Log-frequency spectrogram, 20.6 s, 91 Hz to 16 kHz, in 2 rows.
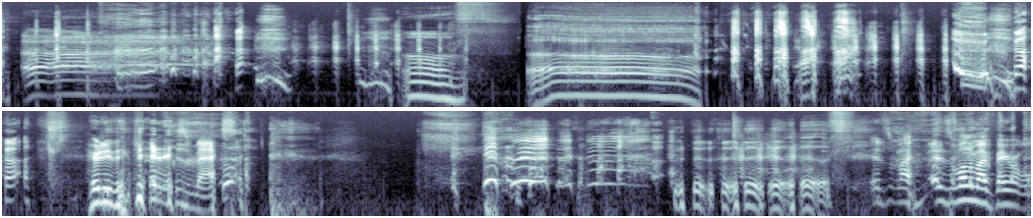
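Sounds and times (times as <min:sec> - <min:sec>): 
bursts of snickering laughter: 0:00.0 - 0:04.7, 0:06.9 - 0:10.7, 0:15.1 - 0:20.5
loud drawn-out resonant groaning burp: 0:00.2 - 0:02.1, 0:05.3 - 0:07.2
speech: 0:04.1 - 0:04.8, 0:11.2 - 0:12.8, 0:17.3 - 0:20.5.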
